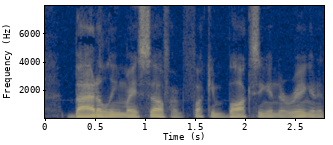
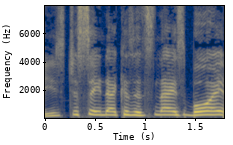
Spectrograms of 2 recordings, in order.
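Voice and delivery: high, loud put-on voice; shouted comeback; 12 semitones higher, 11 dB louder than usual. Retelling retort to driver, hammed-up shout. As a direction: fling it back loudly, hammed up.

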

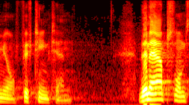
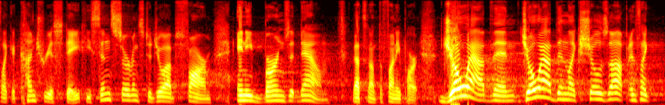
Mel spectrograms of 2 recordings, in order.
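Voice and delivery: ordinary delivery

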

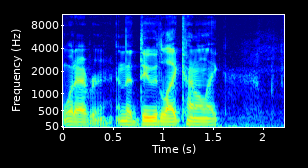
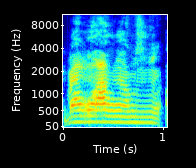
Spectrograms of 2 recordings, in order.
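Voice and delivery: muffled blah; 10 semitones higher, 5 dB louder than usual. Retold or imitated. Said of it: "I couldn't hear anything".

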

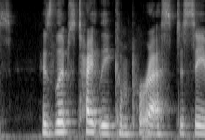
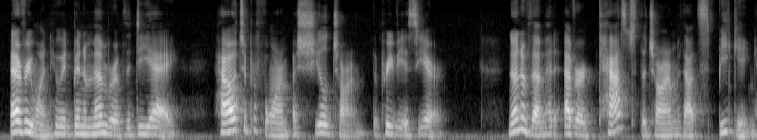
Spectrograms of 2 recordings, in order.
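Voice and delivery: ordinary delivery

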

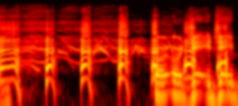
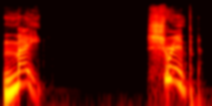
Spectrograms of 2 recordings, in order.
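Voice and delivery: one-word Australian accent, pitched up; 9 semitones higher than usual. Shown as a demonstration. Co-host shows off one word Australian accents, Australian accent. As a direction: toss out single words in an Australian accent. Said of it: "one word Australian accents".

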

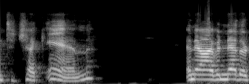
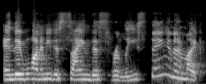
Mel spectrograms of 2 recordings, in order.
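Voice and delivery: ordinary delivery

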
